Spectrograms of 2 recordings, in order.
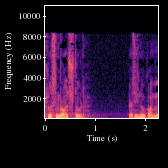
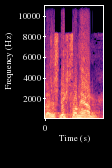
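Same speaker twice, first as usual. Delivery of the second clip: stern rebuke; 7 semitones higher, 6 dB louder than usual. Retold or imitated. Rebuking a sister in church.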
